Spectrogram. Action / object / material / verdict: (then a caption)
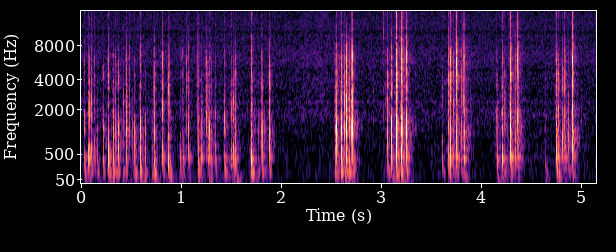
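tap / glass tablet screen / glass / none. An iPad in a pink case lies flat while both hands tap its glass screen with long fingernail tips in fast alternating taps. The first two seconds are a rapid, uneven flurry of crisp clicky taps. After a short quiet gap, a few separate bursts of brighter, clustered tapping follow.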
